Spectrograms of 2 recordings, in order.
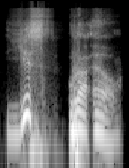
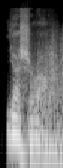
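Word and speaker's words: ישראל: That word sarita is just an S, not an SH. This is why we pronounce the name as Yisrael, and certainly not Yasharal.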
